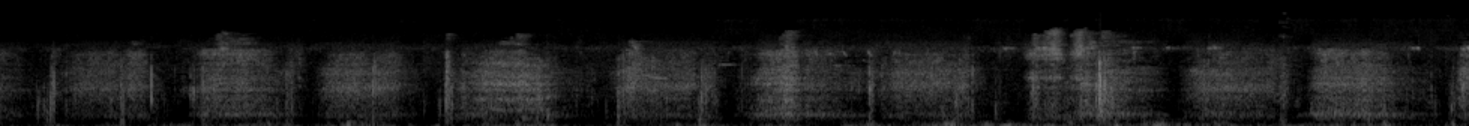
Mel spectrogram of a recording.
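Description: Footsteps crunch steadily on a dirt trail.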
